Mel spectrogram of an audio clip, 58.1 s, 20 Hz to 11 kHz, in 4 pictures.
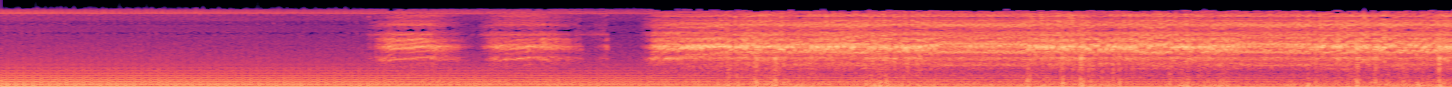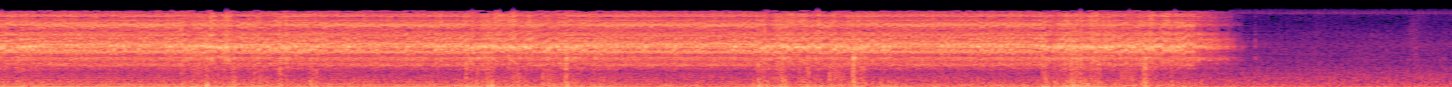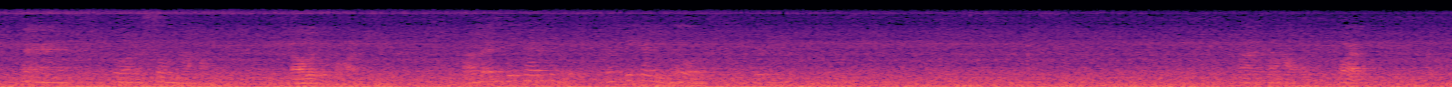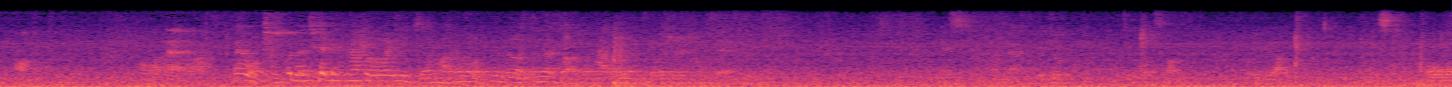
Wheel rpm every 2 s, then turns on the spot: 0, 0, 40, 80, 120, 120, 110, 120, 110, 120, 120, 110, 110, 30, 0, 0, 0, 0, 0, 0, 0, 0, 0, 0, 0, 0, 0, 0, 0.
none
